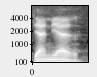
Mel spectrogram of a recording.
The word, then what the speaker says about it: Daniel: My French name in school was Daniel, but they pronounced it Danielle, so it sounded like I was a girl.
